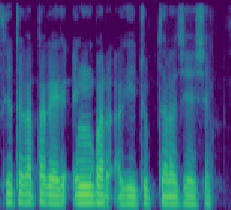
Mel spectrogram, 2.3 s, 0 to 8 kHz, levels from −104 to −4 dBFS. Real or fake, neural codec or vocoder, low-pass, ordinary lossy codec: real; none; 7.2 kHz; none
